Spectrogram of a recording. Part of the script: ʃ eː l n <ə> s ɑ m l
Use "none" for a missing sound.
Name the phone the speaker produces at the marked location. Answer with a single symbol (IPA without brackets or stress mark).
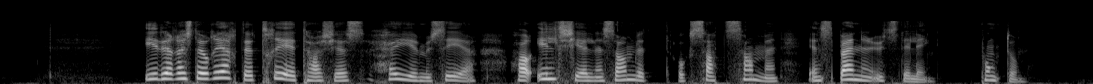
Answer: ə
